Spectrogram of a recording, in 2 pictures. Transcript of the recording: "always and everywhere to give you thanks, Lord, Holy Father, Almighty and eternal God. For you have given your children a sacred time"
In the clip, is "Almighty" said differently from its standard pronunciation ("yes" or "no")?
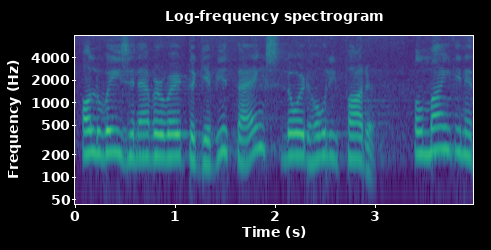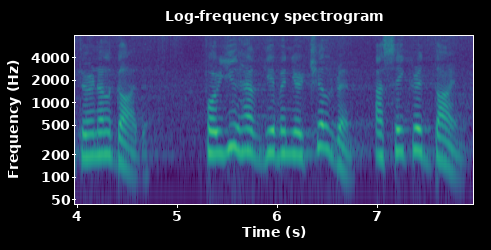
yes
